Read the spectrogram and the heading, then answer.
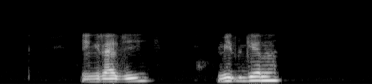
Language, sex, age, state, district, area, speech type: Santali, male, 18-30, West Bengal, Bankura, rural, spontaneous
